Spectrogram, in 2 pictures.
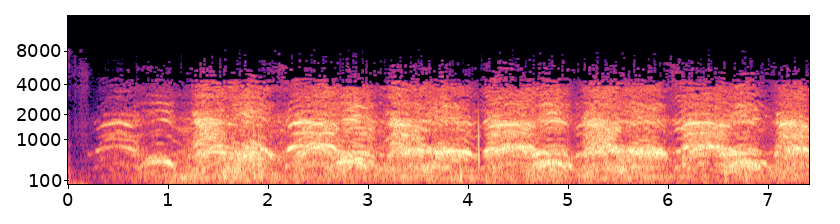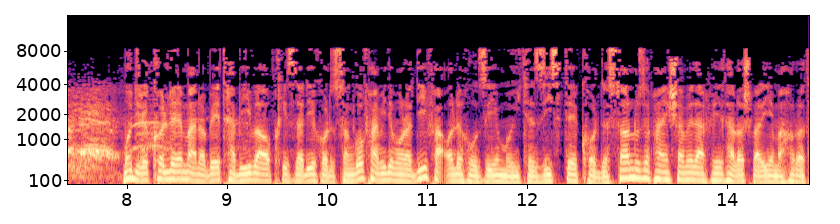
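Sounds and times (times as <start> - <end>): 
large crowd chanting a slogan in unison at a funeral: 0.2 - 8.4
speech: 8.0 - 14.8.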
